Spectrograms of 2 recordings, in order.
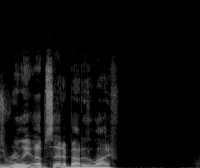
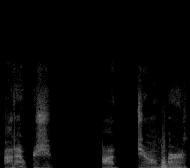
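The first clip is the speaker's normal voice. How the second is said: whispered grumble; 17 dB quieter than usual. Real, not acted. Mutters at the game.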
